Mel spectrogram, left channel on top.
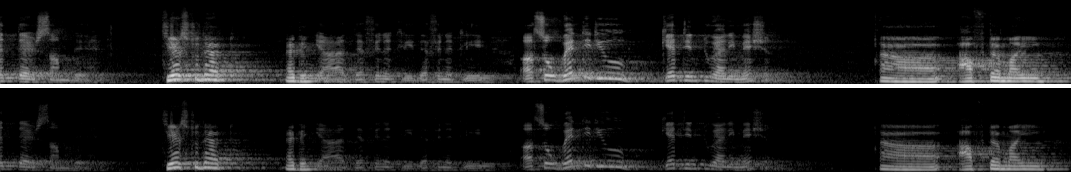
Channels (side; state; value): right; quieter; 10.1 dB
